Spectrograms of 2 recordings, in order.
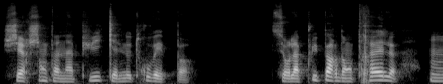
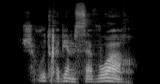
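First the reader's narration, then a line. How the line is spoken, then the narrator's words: Low voice. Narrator (French): répondit Huckleberry à voix basse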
